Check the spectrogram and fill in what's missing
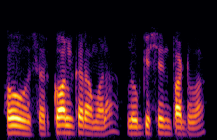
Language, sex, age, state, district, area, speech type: Marathi, male, 30-45, Maharashtra, Hingoli, urban, conversation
